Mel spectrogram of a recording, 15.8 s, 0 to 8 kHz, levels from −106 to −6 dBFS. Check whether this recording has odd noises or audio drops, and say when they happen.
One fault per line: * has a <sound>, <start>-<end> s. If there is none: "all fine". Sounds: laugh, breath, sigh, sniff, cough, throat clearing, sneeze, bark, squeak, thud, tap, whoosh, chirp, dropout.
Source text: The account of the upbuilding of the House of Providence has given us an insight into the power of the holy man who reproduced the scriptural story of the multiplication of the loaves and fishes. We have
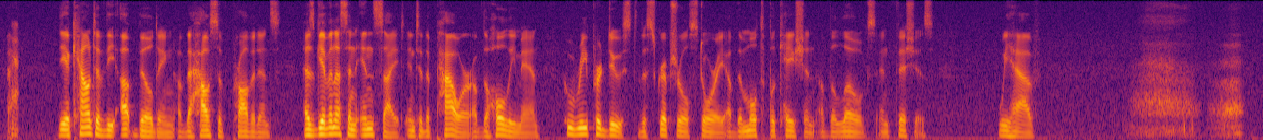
* has a laugh, 0.1-0.2 s
* has a breath, 14.0-15.6 s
